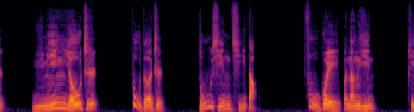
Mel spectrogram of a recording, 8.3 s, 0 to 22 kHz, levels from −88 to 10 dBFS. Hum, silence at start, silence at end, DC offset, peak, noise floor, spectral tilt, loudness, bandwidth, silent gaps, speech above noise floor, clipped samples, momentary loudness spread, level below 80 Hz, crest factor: none; 0 s; 0 s; under 0.1%; -4 dBFS; -77 dBFS; -6 dB/octave; -23 LUFS; 18.5 kHz; none; 55 dB; under 0.1%; 14 LU; -60 dBFS; 20 dB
